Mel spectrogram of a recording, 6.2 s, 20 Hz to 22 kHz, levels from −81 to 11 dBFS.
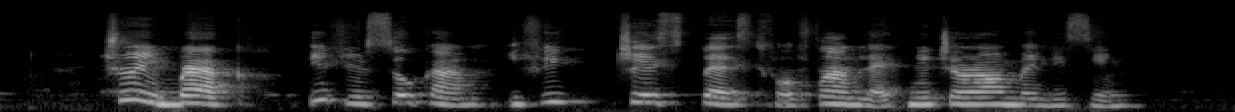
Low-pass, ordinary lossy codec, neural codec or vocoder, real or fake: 14.4 kHz; none; codec, 32 kHz, 1.9 kbps, SNAC; fake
